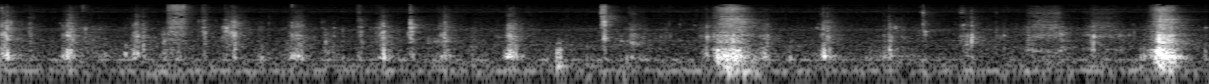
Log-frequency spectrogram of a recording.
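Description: A person chewing a mouthful of spicy papaya salad with rice noodles, heard close up as a string of short chewing and mouth clicks. There is a louder sound about halfway through and another near the end.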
